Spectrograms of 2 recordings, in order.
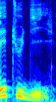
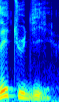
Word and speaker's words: étudient: at the plural form, so and t, well, you don't pronounce it, so you will get ils étudient. All right, ils étudient.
